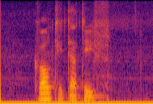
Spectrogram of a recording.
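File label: "kwantitatief", Dutch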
